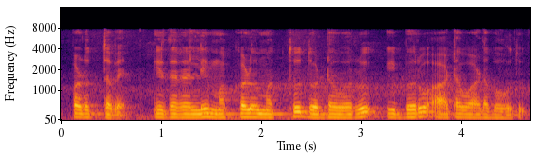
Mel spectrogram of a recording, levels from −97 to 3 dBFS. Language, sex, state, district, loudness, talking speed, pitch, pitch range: Kannada, male, Karnataka, Dharwad, -17 LUFS, 100 wpm, 115 Hz, 110-125 Hz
